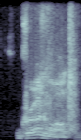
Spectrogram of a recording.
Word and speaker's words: Grunewald: How do you say your last name, Peter? – Grunewald. – Grunewald. Okay, good. Now I'll know how to say it. Is that German or something? – And it's very German, yes. Yeah.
